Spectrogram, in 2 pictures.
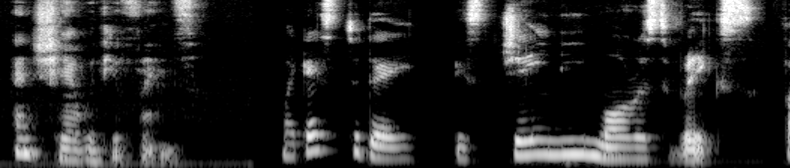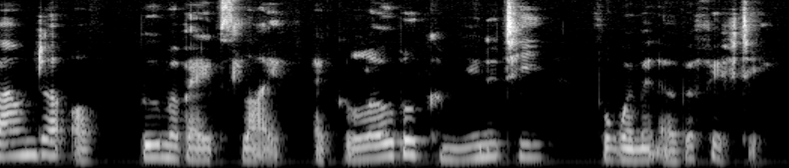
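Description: Lady podcast host, kinda husky, lowish voice, upbeat and laughy. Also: warm tone, low-quality recording. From not Australian, has lived in Australia. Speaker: podcast host and business coach. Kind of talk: casual interview chat.

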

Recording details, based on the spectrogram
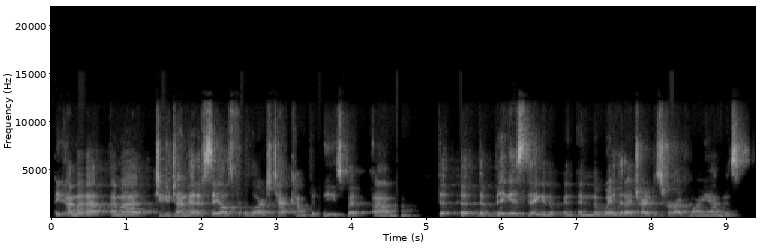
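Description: A man's voice: medium pitch, normal speed, hardly any pauses, a little mellow. Echoey Canadian man, interview guest. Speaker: sales executive, podcast guest. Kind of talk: conversational interview answers. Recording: roomy, echoey sound.

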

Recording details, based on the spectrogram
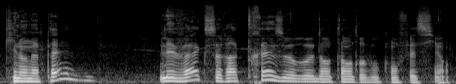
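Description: An actor playing a stern parish priest who speaks in a solemn, preaching manner. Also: male voice, medium pitch, big pitch swings, measured pace, dark tone. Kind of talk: film acting.

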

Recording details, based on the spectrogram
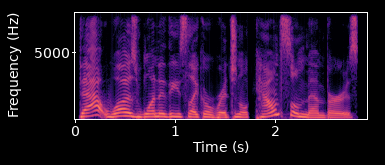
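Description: A woman's voice: medium pitch, animated, normal speed, dry recording. Casual woman podcaster with a dry, close sound. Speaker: podcast co-host. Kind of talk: casual book discussion.

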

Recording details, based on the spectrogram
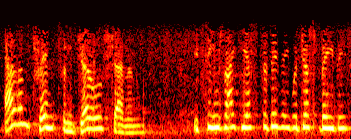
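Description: An actress playing a frank, kindly old grandmother in a 1940s radio drama, gentle, knowing and amused. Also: fairly high pitch, normal speed, natural voice. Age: older. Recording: muffled, hissy old radio recording.

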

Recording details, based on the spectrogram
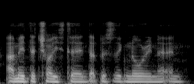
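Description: Casting: male podcast co-host, medium-pitched, conversational and halting, on a muffled lo-fi track. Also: completely flat delivery. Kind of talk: casual chat.

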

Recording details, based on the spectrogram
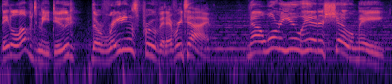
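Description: An actor playing a vain, needy American news anchor who sounds self-important and defensive. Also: male voice, sits high, huge pitch swings, unhurried, fairly bright tone, soft background music, full character voice.

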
